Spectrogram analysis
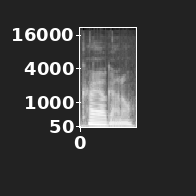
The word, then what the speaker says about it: Cryogonal: can take the cryogenol am i saying that right crayo'gonnal cryogonal i believe was the pronunciation i forgot because i really could care less about this pokemon oh yeah cryogonil okay i am saying it right it just sounds so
